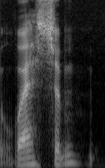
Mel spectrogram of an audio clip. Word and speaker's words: Wesham: Alan Carr from Wesham or Westham is I've been told it's pronounced on the 13th of September.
